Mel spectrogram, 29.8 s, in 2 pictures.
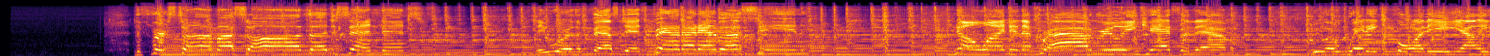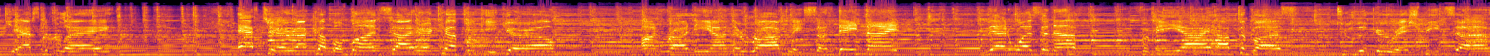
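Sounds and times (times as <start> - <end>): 
acoustic music: 0.3 - 29.8.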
